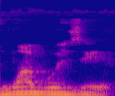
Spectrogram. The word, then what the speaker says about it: Nwabueze: My full name is Nwabueze.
